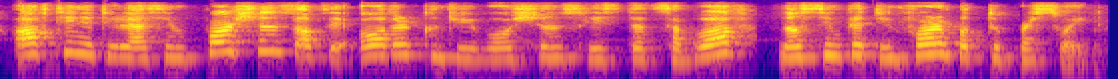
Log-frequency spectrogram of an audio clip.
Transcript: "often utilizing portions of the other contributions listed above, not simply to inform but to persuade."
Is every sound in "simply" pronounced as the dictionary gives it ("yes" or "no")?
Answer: yes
